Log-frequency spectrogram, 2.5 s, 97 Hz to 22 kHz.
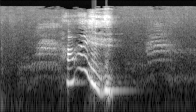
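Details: A single drawn-out meow from Coco, a little talkative house cat, recorded 3 February 2018: it rises then falls into a long, low trailing tone, followed by a faint softer sound.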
